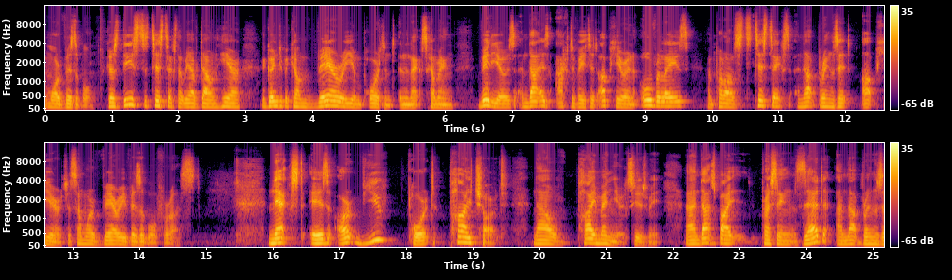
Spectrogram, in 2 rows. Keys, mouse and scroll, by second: 0.4 scroll up 1, 0.5 middle click, 24.8 z.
